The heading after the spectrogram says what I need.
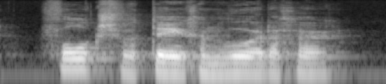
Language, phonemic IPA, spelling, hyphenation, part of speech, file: Dutch, /ˈvɔlks.fər.teː.ɣə(n)ˌʋoːr.də.ɣər/, volksvertegenwoordiger, volks‧ver‧te‧gen‧woor‧di‧ger, noun, Nl-volksvertegenwoordiger.ogg
- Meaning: representative of the people, somebody who has been elected to serve in an assembly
